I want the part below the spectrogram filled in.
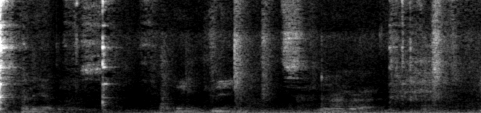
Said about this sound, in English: Let's mix this up a little bit, the dry ingredients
